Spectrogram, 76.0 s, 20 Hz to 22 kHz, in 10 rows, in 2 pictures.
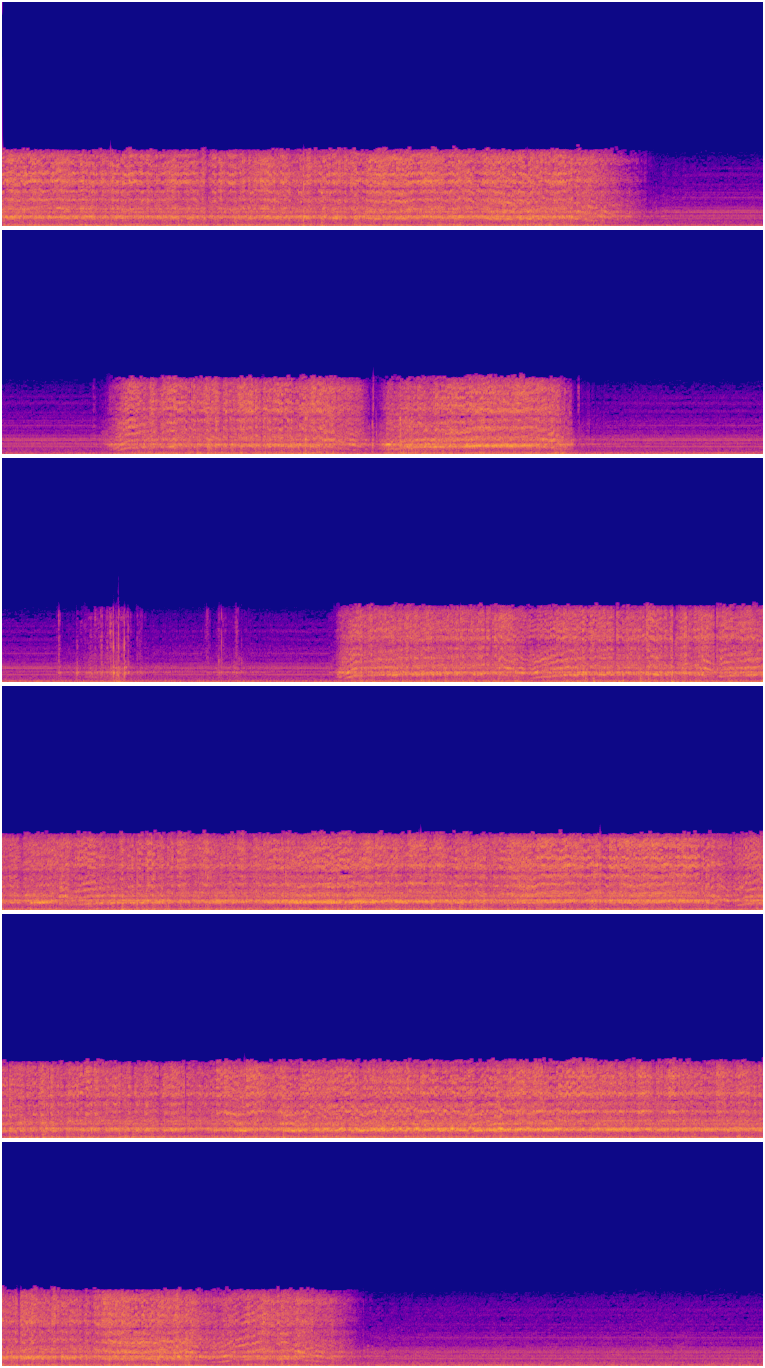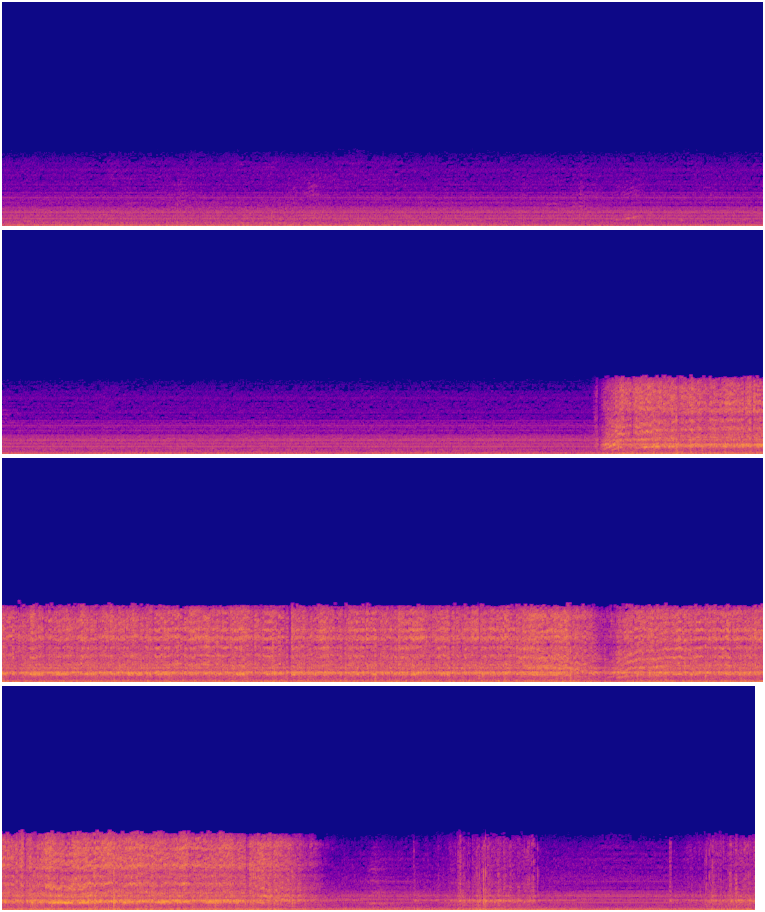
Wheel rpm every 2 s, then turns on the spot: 230, 230, 200, 20, 60, 160, 120, 0, 10, 140, 200, 200, 220, 230, 210, 200, 220, 200, 230, 220, 130, 0, 0, 0, 0, 0, 0, 0, 0, 50, 220, 230, 230, 150, 220, 160, 10, 10.
12-14 72-74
